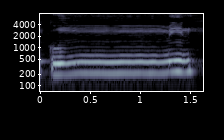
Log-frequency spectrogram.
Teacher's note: یہاں پہ ادغام شفوی کا قاعدہ ہو رہا ہے، غنہ ہوگا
